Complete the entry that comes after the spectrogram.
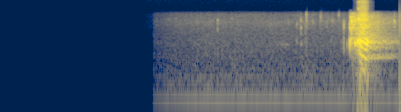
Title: Fake sneeze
